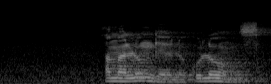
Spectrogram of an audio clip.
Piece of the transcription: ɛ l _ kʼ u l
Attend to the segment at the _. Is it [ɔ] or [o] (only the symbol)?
ɔ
